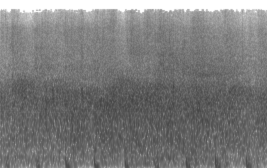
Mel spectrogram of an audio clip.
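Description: An audience at the Deutscher Pflegetag (German Care Day) gives itself a round of applause after a quiz, bursting into steady, dense applause, a continuous wash of many hands clapping at an even loudness throughout, with no voices standing out.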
